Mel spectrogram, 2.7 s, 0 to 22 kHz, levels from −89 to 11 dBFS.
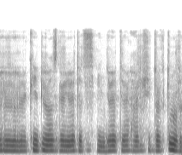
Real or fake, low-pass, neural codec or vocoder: fake; 9.9 kHz; autoencoder, 22.05 kHz, a latent of 192 numbers a frame, VITS, trained on one speaker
